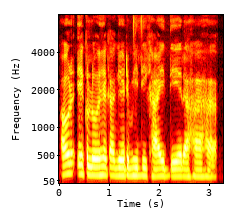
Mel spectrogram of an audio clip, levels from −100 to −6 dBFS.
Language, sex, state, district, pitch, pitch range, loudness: Hindi, male, Jharkhand, Palamu, 140 Hz, 130-145 Hz, -14 LUFS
